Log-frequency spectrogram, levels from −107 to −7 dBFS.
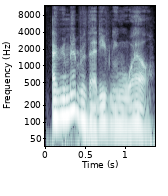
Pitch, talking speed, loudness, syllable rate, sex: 100 Hz, 215 wpm, -15 LUFS, 7.3 syllables/s, male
